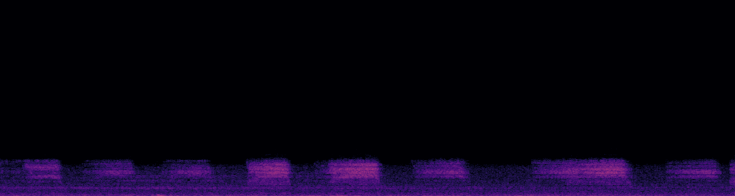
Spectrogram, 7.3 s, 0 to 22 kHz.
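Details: Owl at the nest shortly after 1:00 AM, March 24, 2016, with prey being delivered. Repeated scratchy hissing screeches alternate with short gaps, and the longest burst lasts almost a second.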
